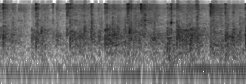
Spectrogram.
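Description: Applause at a handing-over ceremony for a Hurricane Beryl recovery project, a dense, steady wash of clapping from a gathered audience that fills the whole moment without a break.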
